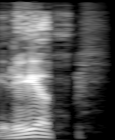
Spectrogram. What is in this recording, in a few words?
Horse Start Adult, Dialog; Duviri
